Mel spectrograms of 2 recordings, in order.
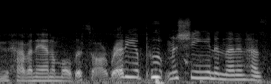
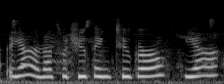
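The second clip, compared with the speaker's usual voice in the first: cooing pet voice; 11 semitones higher, 3 dB louder than usual. Real, not acted. Cooing to the animals, high pitched.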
